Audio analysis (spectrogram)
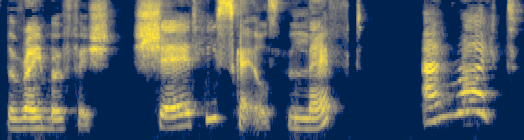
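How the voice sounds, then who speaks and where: A woman reading a children's storybook aloud expressively, with chatty asides and often hushed tones. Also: a little high. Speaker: storyteller, teacher-like reader.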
